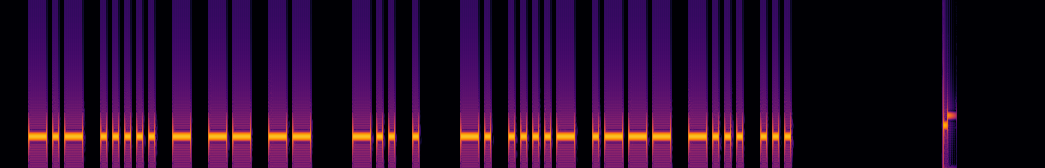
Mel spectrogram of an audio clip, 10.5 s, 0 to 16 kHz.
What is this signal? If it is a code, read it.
Morse code, heard as a keyed tone, about 21 wpm, 700 Hz. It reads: K5TMM DE N4JBS
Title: USA Callsign DE Callsign - 5 Characters - 20wpm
